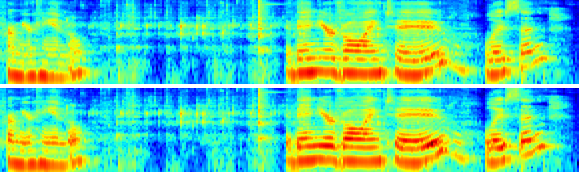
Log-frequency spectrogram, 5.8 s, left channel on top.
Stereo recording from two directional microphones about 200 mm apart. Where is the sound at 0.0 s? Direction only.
50° right (ahead or behind).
